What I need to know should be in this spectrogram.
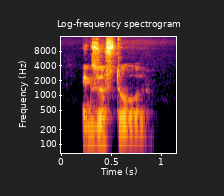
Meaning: exostosis
- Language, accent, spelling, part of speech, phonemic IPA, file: French, France, exostose, noun, /ɛɡ.zɔs.toz/, LL-Q150 (fra)-exostose.wav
